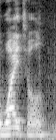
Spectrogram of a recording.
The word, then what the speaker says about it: Vital: What you say, Vitally? Vitally? No, Vital. You mean the plugin? It's called Vital. I think that's how you pronounce it.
